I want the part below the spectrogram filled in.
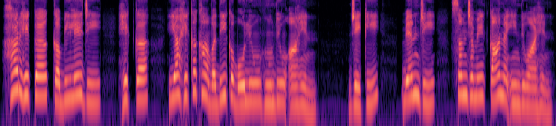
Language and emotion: Sindhi, neutral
